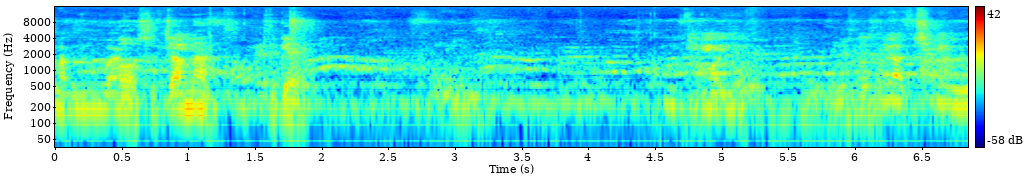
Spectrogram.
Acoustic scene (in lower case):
crowded indoor space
